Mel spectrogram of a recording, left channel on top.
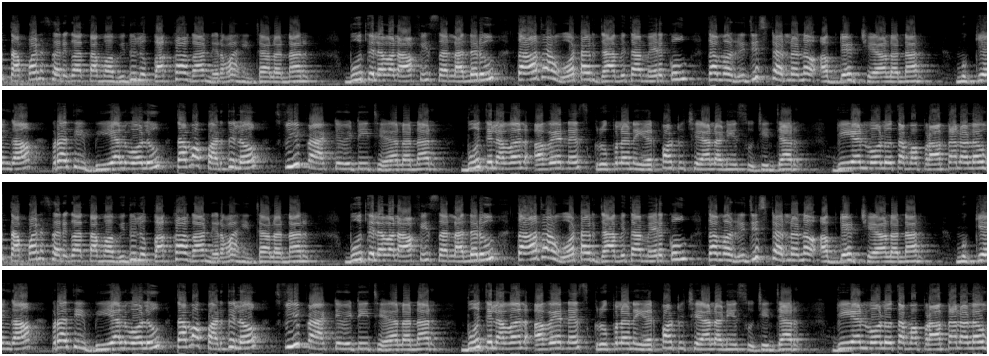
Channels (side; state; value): both; normal; correlation 0.94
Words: తప్పనిసరిగా తమ విధులు పక్కాగా నిర్వహించాలన్నారు. బూత్ లెవెల్ ఆఫీసర్లందరూ తాజా ఓటర్ జాబితా మేరకు తమ రిజిస్టర్లను అప్డేట్ చేయాలన్నారు. ముఖ్యంగా ప్రతి బిఎల్ఓలు తమ పరిధిలో స్వీప్ యాక్టివిటీ చేయాలన్నారు. బూత్ లెవెల్ అవేర్నెస్ గ్రూపులను ఏర్పాటు చేయాలని సూచించారు. బిఎల్ఓలు తమ ప్రాంతాలలో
